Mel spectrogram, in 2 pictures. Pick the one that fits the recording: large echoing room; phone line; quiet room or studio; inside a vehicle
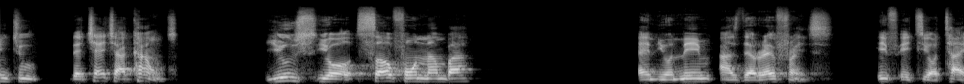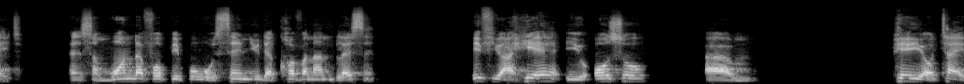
large echoing room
